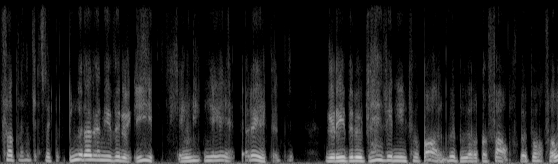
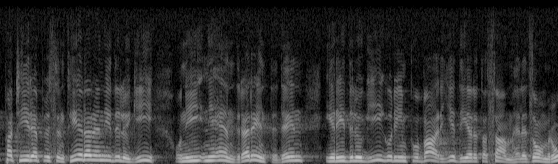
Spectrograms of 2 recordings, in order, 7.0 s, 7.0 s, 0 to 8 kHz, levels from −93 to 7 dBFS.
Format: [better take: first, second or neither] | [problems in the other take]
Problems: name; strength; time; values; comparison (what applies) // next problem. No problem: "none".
second | noise reduction (neural diffusion model UNIVERSE++)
